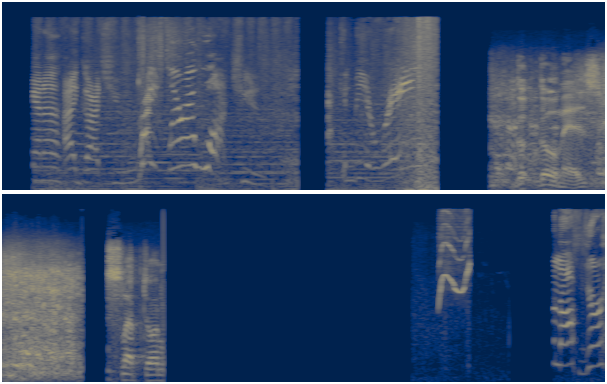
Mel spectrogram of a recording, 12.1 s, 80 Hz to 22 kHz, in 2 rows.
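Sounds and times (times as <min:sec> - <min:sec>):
whistle-like cartoon sound effect: 0:10.4 - 0:10.8.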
